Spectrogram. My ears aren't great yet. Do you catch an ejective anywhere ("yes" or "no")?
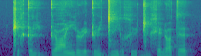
no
